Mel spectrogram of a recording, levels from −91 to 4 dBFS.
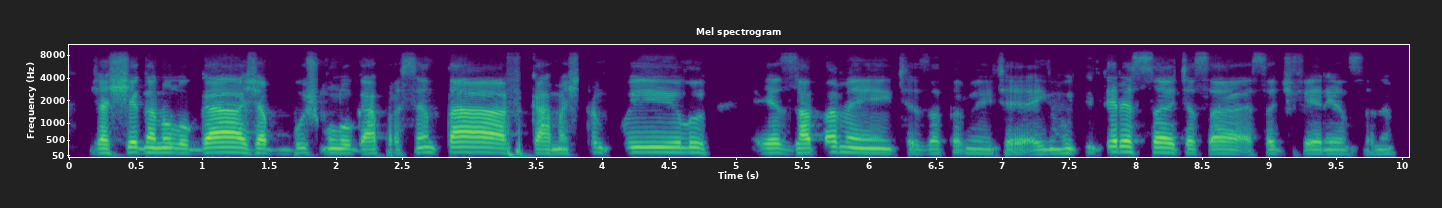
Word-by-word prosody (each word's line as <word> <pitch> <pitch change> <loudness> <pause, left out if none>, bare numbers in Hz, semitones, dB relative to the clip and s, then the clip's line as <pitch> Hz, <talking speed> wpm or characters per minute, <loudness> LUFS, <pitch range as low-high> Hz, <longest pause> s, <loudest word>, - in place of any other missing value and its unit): já 130 -1 +1
chega 150 +2 +2
no 140 0 +3
lugar, 140 +3 +5
já 130 0 +2
busca 215 -10 -10
um 130 - +1
lugar 120 -2 0
pra 115 - -11
sentar, 145 0 +4
ficar 120 -1 -3
mais 115 - -5
tranquilo. 145 0 -1 0.3
Exatamente, 150 - 0
exatamente. 120 +1 -9
É - - -5
muito 120 +2 -6
interessante 160 - +1
essa 120 - -4 0.2
essa 115 - -7
diferença, 110 -1 -7
né. 110 0 -11
135 Hz, 130 wpm, -20 LUFS, 120-150 Hz, 0.3 s, lugar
